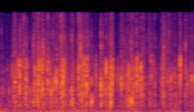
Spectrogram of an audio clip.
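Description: A crowd applauds the teachers with steady, dense clapping that holds at an even, fairly loud level for a couple of seconds, with no voices standing out above it.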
